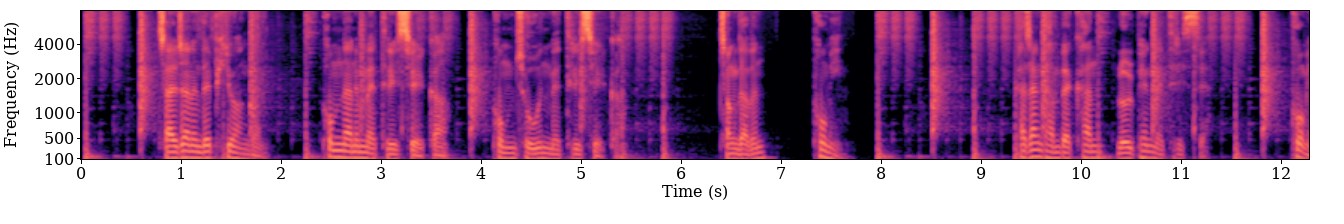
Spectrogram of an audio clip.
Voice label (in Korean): 광고 건조함 쉬크함; 포밍매트리스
